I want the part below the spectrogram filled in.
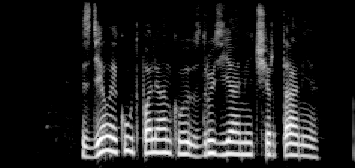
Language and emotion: Russian, positive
